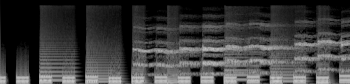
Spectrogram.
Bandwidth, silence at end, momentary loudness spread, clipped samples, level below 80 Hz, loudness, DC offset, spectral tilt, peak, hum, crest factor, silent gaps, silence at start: 17 kHz; 0 s; 4 LU; under 0.1%; -30 dBFS; -19 LUFS; under 0.1%; -6 dB/octave; -2 dBFS; none; 16 dB; 0.11-0.16 s, 0.32-0.39 s; 0 s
